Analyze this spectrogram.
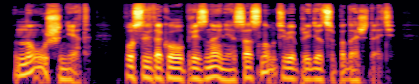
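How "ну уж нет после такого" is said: ordinary delivery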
